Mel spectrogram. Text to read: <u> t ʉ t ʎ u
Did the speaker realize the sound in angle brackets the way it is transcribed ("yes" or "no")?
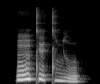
no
